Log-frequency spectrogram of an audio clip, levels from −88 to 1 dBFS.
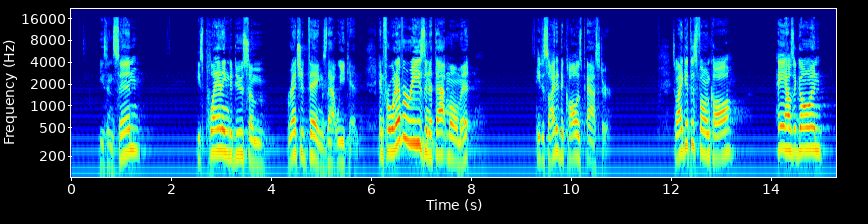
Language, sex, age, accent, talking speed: English, male, 20-39, American, 135 wpm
